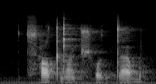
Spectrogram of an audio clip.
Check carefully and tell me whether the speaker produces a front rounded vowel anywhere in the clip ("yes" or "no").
yes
